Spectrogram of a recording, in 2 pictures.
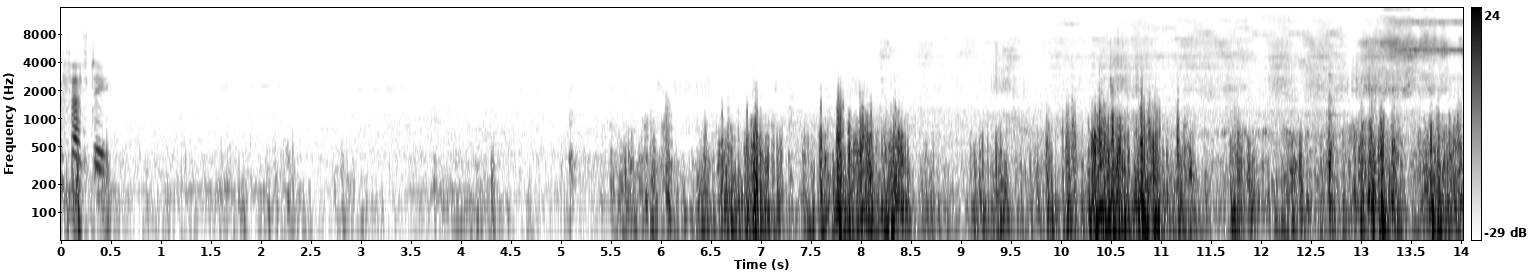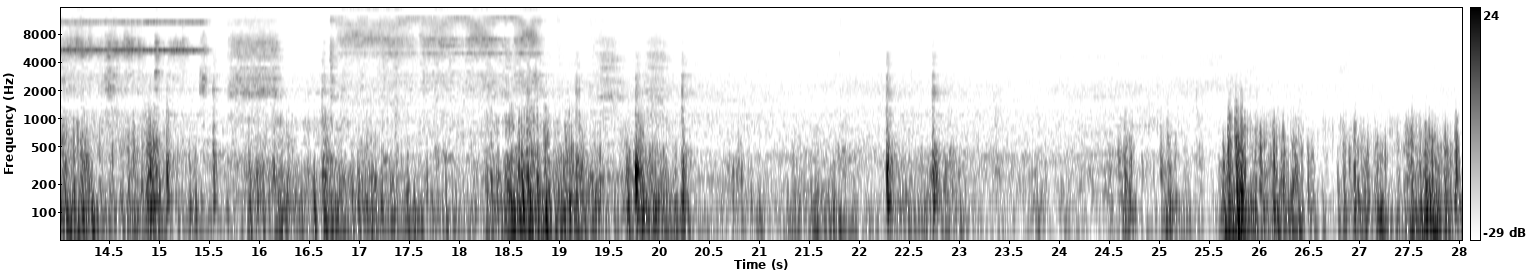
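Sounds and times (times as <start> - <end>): high-pitched squeal: 8.3 - 15.6.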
